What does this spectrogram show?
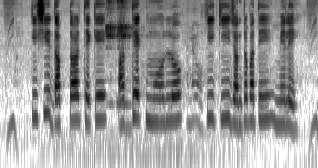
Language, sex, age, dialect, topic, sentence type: Bengali, female, 18-24, Rajbangshi, agriculture, question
